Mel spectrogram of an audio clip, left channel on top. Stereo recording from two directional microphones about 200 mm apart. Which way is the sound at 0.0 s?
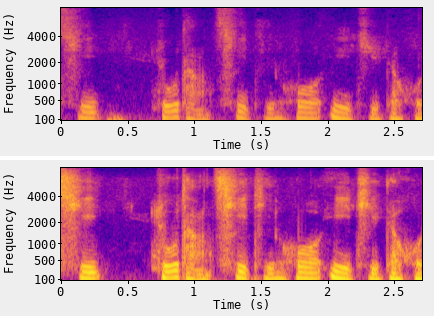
50° right (ahead or behind).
